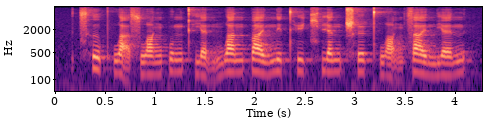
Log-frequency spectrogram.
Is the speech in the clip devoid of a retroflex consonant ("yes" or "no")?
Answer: no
